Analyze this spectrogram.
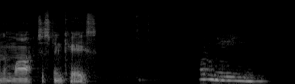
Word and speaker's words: ennui: Ennui. Ennui. Ennui. You guys hearing that? Ennui.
